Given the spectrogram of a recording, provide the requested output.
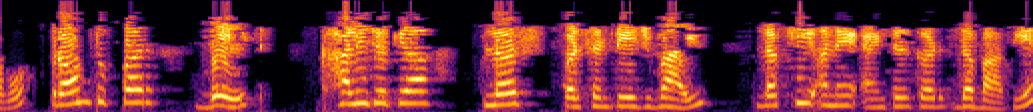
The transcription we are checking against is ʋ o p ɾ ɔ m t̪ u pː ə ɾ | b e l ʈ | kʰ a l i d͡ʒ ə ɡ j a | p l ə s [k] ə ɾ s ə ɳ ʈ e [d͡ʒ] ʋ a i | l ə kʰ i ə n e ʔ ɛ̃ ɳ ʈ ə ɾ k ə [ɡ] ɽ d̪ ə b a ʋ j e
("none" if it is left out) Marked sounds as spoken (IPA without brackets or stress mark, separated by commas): p, d͡ʒ, none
